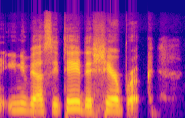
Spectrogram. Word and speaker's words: Université de Sherbrooke: He holds a bachelor's degree in physics and master's in education from Université de Sherbrooke.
